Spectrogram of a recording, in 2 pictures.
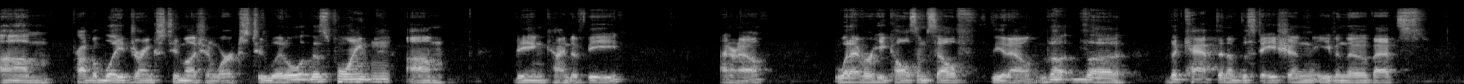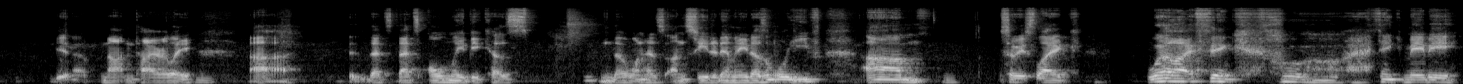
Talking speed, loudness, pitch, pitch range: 135 wpm, -19 LUFS, 95 Hz, 85-110 Hz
